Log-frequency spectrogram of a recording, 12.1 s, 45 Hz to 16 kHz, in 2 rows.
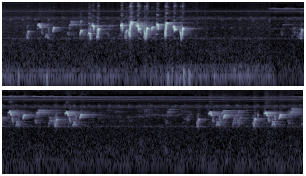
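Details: Forest-recorded decoy bird calling a mate on 13 January 2021 in Thailand, giving repeated short bursts of sharp, downslurred chirps and warbles, some phrases louder, with a low rumble in the first seconds and a faint thin high tone later.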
